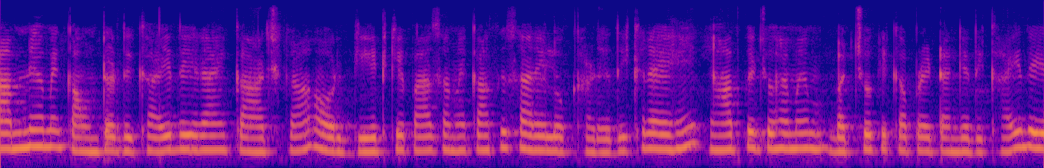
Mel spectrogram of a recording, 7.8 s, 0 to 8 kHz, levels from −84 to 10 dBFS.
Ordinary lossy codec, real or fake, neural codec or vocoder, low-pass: none; fake; vocoder, 44.1 kHz, 128 mel bands every 512 samples, BigVGAN v2; 7.2 kHz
